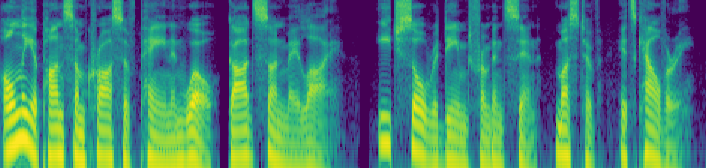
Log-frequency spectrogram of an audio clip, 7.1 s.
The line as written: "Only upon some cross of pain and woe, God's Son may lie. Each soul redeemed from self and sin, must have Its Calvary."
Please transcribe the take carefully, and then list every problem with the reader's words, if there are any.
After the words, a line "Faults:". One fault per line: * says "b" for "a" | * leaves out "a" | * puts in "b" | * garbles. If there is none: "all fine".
"Only upon some cross of pain and woe, God's Son may lie. Each soul redeemed from and sin, must have Its Calvary."
Faults:
* leaves out "self"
